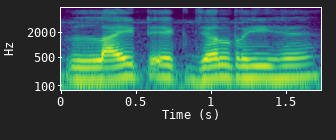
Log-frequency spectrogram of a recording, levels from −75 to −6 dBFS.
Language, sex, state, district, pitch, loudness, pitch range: Hindi, male, Jharkhand, Ranchi, 150 Hz, -14 LUFS, 140-155 Hz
